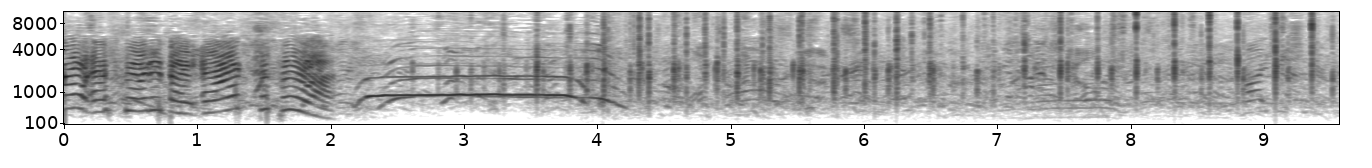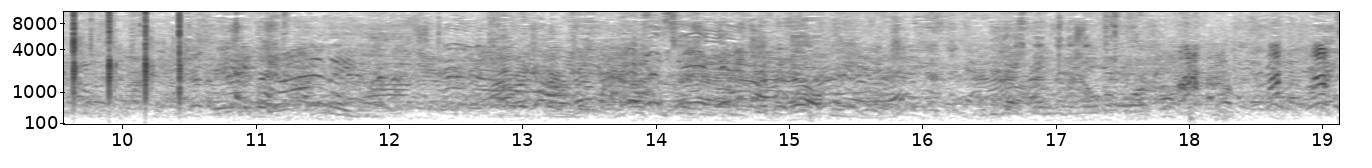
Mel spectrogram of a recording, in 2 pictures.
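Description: A crowd of young men and women cheers and chatters nearby outdoors.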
